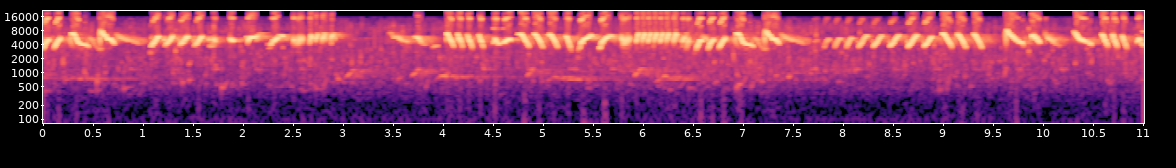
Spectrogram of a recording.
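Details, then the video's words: Oriental white-eye song used as a training recording to make other white-eyes answer: a fast, high twittering of quick sliding and chattering notes, delivered in dense bursts with brief pauses. "Sekali Lawan denger,Pasti Burung Pleci lain Auto nyaut// 💯%Masteran paling RECOMMENDED"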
